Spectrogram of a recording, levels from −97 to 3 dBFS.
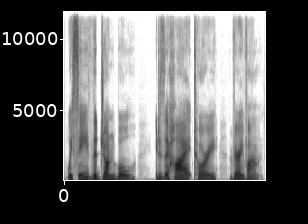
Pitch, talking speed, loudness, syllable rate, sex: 195 Hz, 180 wpm, -18 LUFS, 4.6 syllables/s, female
